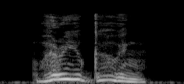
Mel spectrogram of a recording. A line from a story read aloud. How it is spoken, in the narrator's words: Simon asked sleepily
